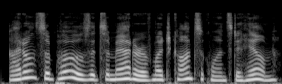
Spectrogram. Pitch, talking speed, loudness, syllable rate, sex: 230 Hz, 235 wpm, -15 LUFS, 6.5 syllables/s, female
